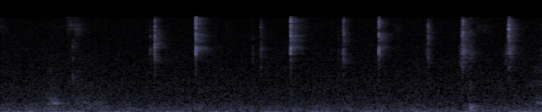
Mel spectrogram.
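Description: A thin metal blade scores diagonal grid lines into a solid white embossed soap bar held in the hand. About ten short, crisp, bright scraping clicks sound at uneven intervals, each ending almost at once. They play over a quiet, faint low background hum.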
